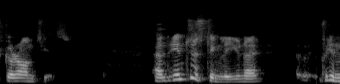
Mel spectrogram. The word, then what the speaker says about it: Gerontius: And I think if you are more Catholic, you say the soft, more Latin G. Right. And the hard G is a more Protestant. And I never knew that people said Gerontius until quite late on. I learnt Gerontius.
